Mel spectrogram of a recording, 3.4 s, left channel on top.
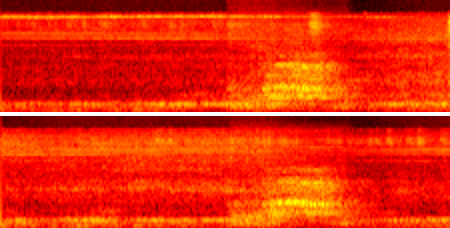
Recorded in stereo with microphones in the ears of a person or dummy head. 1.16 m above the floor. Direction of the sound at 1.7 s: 45° left (ahead or behind).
